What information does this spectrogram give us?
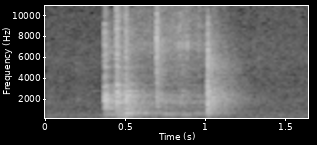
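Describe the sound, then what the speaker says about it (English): A fork knocking against a bowl while mixing dried pineapple, raisins and seasonings for a raw vegan carrot cake: two or three close, bright clinks and scrapes, then quiet. "I'm using a fork to separate the chunks of the dried pineapple and the raisins, as well as mix in the seasonings."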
